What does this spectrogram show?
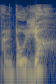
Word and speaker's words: Pantoja: see the JS there I just think it's pantoya but I think I think in Portuguese they pronounce it Pantoja like you know the like jao you know any who he's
